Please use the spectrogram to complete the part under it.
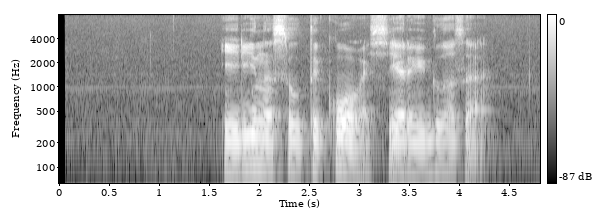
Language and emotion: Russian, neutral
